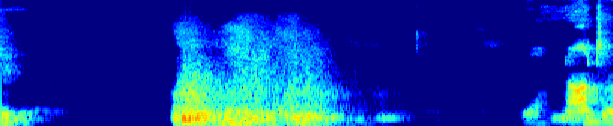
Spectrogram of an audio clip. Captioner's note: objects banging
